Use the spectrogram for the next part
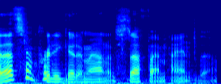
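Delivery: ordinary talk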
